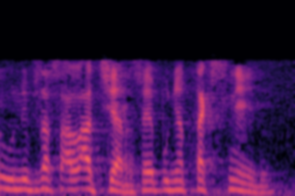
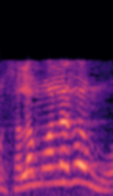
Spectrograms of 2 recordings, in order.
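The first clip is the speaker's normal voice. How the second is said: called greeting; 6 semitones higher, 6 dB louder than usual. Acted. Acted greeting exchange.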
